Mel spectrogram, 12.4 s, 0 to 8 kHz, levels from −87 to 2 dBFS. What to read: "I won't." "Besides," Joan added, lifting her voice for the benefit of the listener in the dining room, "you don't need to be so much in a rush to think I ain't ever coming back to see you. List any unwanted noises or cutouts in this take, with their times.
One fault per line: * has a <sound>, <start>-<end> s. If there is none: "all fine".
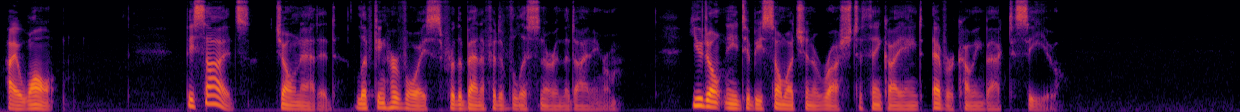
all fine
